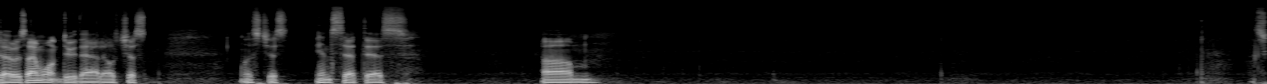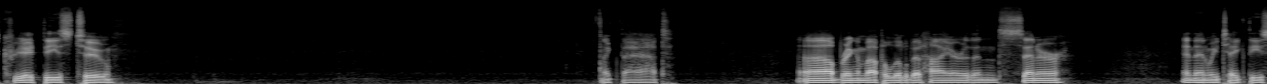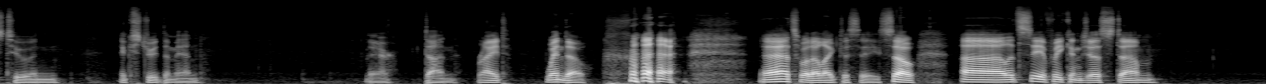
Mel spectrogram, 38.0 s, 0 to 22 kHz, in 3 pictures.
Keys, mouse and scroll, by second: 1.5 i, 4.0 middle click, 6.2 shift+middle click, 6.6 middle click, 7.8 ctrl+r, 12.6-13.0 scroll up 2, 12.9 middle click, 14.7 s, 18.7 middle click, 19.1-19.5 scroll down 3, 19.6 middle click, 21.0 click, 24.0 3, 24.3 click, 24.8 shift+click, 25.1 middle click, 26.3 e, 28.5 alt+a, 28.7 Tab, 29.0-29.3 scroll down 4, 29.3 middle click, 30.4-30.7 scroll up 2, 30.8 middle click, 31.8 ctrl+scroll up 1, 31.9 ctrl+middle click, 33.1 shift+middle click, 33.8 click, 34.7 Tab, 36.7 l.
